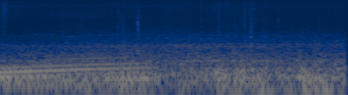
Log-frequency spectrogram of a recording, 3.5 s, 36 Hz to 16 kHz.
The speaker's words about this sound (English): So Ford say that it's been sampled off of like a 1960s sci-fi movie spaceship, is what they say.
